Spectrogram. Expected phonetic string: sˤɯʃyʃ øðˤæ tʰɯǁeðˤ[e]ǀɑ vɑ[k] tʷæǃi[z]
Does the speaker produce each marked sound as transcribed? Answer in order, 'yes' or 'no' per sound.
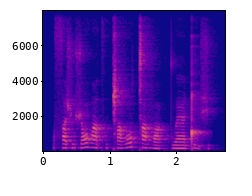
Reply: no, yes, no

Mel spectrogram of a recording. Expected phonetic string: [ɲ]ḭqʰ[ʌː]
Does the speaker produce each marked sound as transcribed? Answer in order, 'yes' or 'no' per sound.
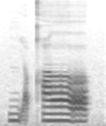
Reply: yes, yes

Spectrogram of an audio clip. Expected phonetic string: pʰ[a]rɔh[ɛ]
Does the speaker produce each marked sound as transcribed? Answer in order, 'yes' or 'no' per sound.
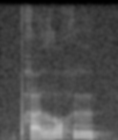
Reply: no, no

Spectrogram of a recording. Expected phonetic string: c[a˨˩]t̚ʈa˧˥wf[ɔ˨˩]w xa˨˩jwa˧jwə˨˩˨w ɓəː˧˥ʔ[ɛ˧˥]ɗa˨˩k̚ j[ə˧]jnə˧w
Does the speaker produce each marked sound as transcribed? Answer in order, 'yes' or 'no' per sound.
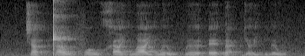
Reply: yes, yes, yes, no

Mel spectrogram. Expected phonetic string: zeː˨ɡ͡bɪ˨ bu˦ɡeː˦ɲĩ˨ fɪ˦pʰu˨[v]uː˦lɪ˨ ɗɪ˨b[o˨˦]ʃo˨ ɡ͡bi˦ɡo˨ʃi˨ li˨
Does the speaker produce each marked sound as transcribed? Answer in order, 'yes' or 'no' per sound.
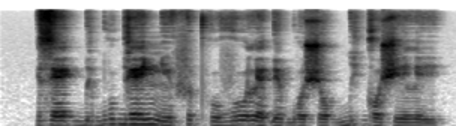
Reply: yes, no

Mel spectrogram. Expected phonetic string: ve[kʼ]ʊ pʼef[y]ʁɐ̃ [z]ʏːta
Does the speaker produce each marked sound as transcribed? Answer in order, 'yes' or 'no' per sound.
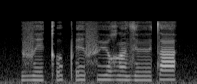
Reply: yes, yes, yes

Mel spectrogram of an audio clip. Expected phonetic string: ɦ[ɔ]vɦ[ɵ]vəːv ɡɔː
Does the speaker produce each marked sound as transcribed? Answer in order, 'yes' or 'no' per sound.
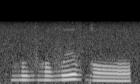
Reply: no, no

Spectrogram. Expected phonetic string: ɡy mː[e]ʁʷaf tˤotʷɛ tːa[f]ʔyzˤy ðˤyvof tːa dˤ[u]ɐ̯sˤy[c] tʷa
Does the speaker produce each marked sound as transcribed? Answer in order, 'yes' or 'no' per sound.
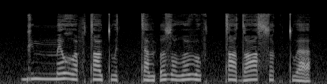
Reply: no, no, no, no

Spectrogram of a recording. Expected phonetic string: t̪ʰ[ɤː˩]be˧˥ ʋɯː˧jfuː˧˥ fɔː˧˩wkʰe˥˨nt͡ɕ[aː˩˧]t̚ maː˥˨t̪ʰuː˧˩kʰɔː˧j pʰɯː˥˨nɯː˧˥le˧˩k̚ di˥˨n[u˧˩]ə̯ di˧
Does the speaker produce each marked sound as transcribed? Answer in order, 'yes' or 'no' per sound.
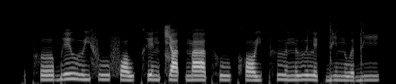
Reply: yes, no, no

